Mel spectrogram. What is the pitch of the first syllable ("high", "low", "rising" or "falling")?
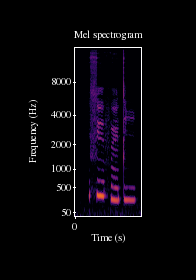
high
